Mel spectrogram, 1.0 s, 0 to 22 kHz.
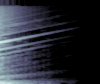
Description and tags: STAB 018 mastered 16 bit
An electronic percussive stab. A little electronic pitch sweep. Created
with Metaphysical Function from Native Instruments. Further edited
using Cubase SX and mastered using Wavelab.
electronic, percussion, short, stab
